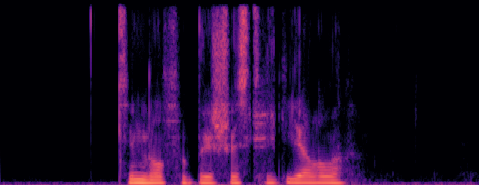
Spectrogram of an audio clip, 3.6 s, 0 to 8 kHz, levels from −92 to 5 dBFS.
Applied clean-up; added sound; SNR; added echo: neural diffusion model UNIVERSE++.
